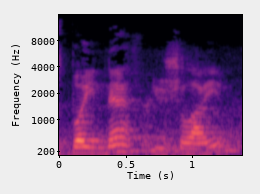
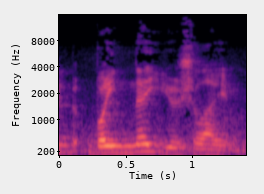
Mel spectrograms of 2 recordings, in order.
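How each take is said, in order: First: Boineh with a short open "eh" before Yerushalayim; segol vowel. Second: Boinei with a gliding "ey" before Yerushalayim; tzerei vowel. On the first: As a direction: say Boineh as boy-NEH, then Yerushalayim. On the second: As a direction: say Boinei as boy-NEY, then Yerushalayim. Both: Shown as a demonstration. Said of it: "with a Segel or with a Tzerei".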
